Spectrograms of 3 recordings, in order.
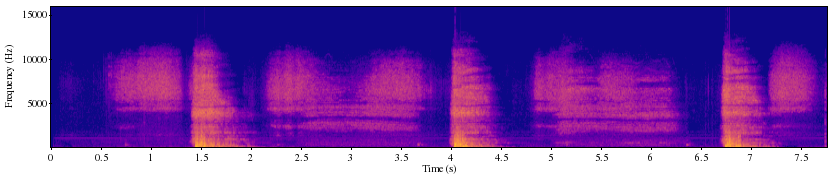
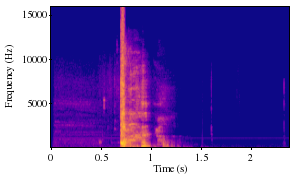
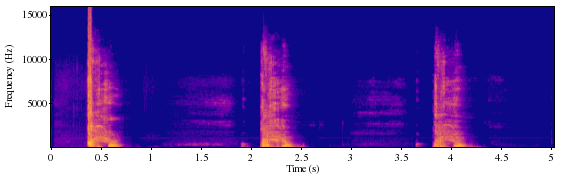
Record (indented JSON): {
  "exhalation_length": "7.8 s",
  "exhalation_amplitude": 32767,
  "exhalation_signal_mean_std_ratio": 0.32,
  "cough_length": "2.4 s",
  "cough_amplitude": 32768,
  "cough_signal_mean_std_ratio": 0.22,
  "three_cough_length": "5.0 s",
  "three_cough_amplitude": 32768,
  "three_cough_signal_mean_std_ratio": 0.29,
  "survey_phase": "beta (2021-08-13 to 2022-03-07)",
  "age": "18-44",
  "gender": "Male",
  "wearing_mask": "No",
  "symptom_none": true,
  "smoker_status": "Ex-smoker",
  "respiratory_condition_asthma": false,
  "respiratory_condition_other": false,
  "recruitment_source": "REACT",
  "submission_delay": "1 day",
  "covid_test_result": "Negative",
  "covid_test_method": "RT-qPCR",
  "influenza_a_test_result": "Negative",
  "influenza_b_test_result": "Negative"
}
